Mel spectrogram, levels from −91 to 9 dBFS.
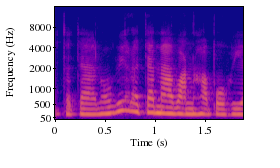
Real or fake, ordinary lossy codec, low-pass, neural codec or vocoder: real; none; 14.4 kHz; none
